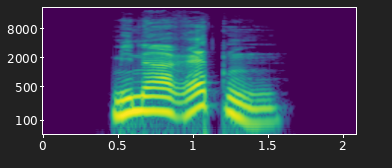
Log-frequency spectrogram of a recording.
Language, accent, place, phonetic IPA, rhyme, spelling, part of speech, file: German, Germany, Berlin, [minaˈʁɛtn̩], -ɛtn̩, Minaretten, noun, De-Minaretten.ogg
- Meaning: dative plural of Minarett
